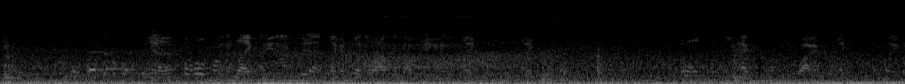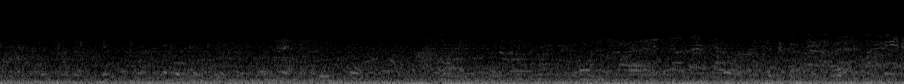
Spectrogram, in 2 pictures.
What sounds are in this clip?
person or small group talking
